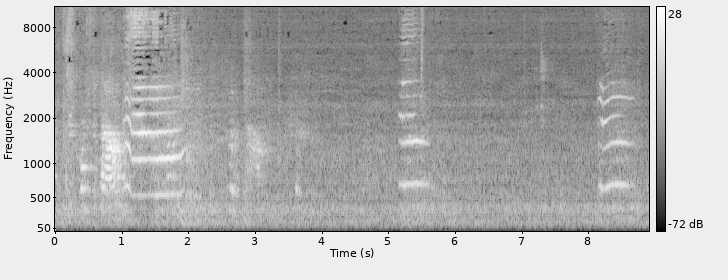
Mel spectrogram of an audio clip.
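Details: A big yellow cat waiting outside at the door meows repeatedly: a long, loud harmonic meow near the start, then two shorter rising-falling meows around five and eight seconds, with faint background noise between.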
